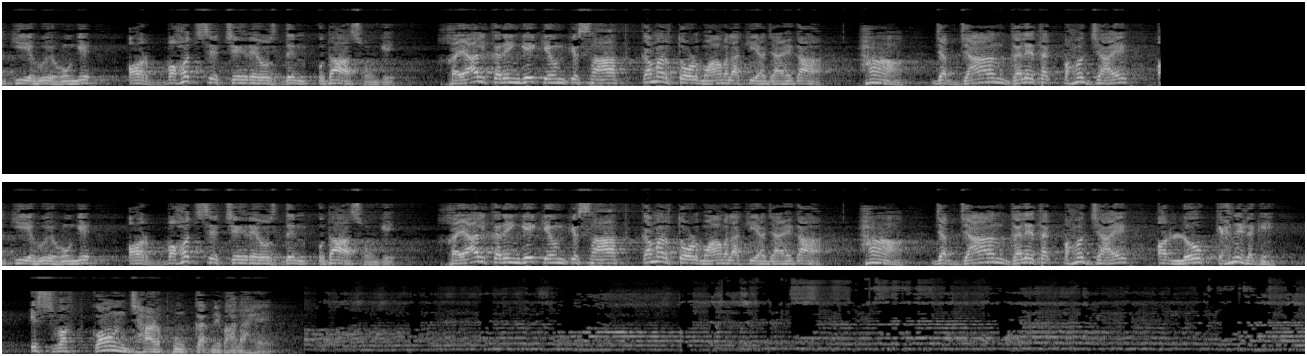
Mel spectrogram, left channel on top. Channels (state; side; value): drops out; left; at 11.6 s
